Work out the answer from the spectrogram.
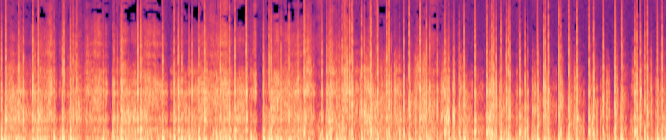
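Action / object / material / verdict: tap / small cardboard box / cardboard / none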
